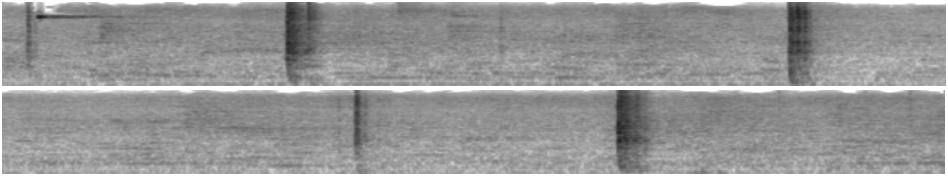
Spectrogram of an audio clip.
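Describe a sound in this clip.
A plastic toilet lid bangs shut several times.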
